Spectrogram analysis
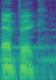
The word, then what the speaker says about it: Epoch: pronounced usually epic. It's actually true. Epoch is pronounced epic.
